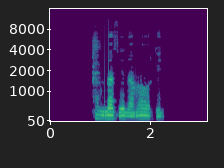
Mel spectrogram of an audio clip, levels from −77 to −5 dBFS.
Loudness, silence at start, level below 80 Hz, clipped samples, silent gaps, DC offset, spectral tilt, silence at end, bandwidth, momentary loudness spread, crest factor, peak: -30 LUFS; 0.85 s; -64 dBFS; under 0.1%; none; under 0.1%; -6 dB/octave; 0.85 s; 11 kHz; 14 LU; 20 dB; -12 dBFS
